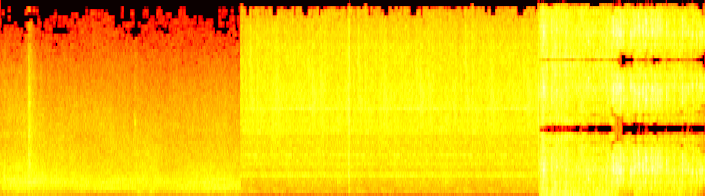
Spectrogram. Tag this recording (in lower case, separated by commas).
gurgling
